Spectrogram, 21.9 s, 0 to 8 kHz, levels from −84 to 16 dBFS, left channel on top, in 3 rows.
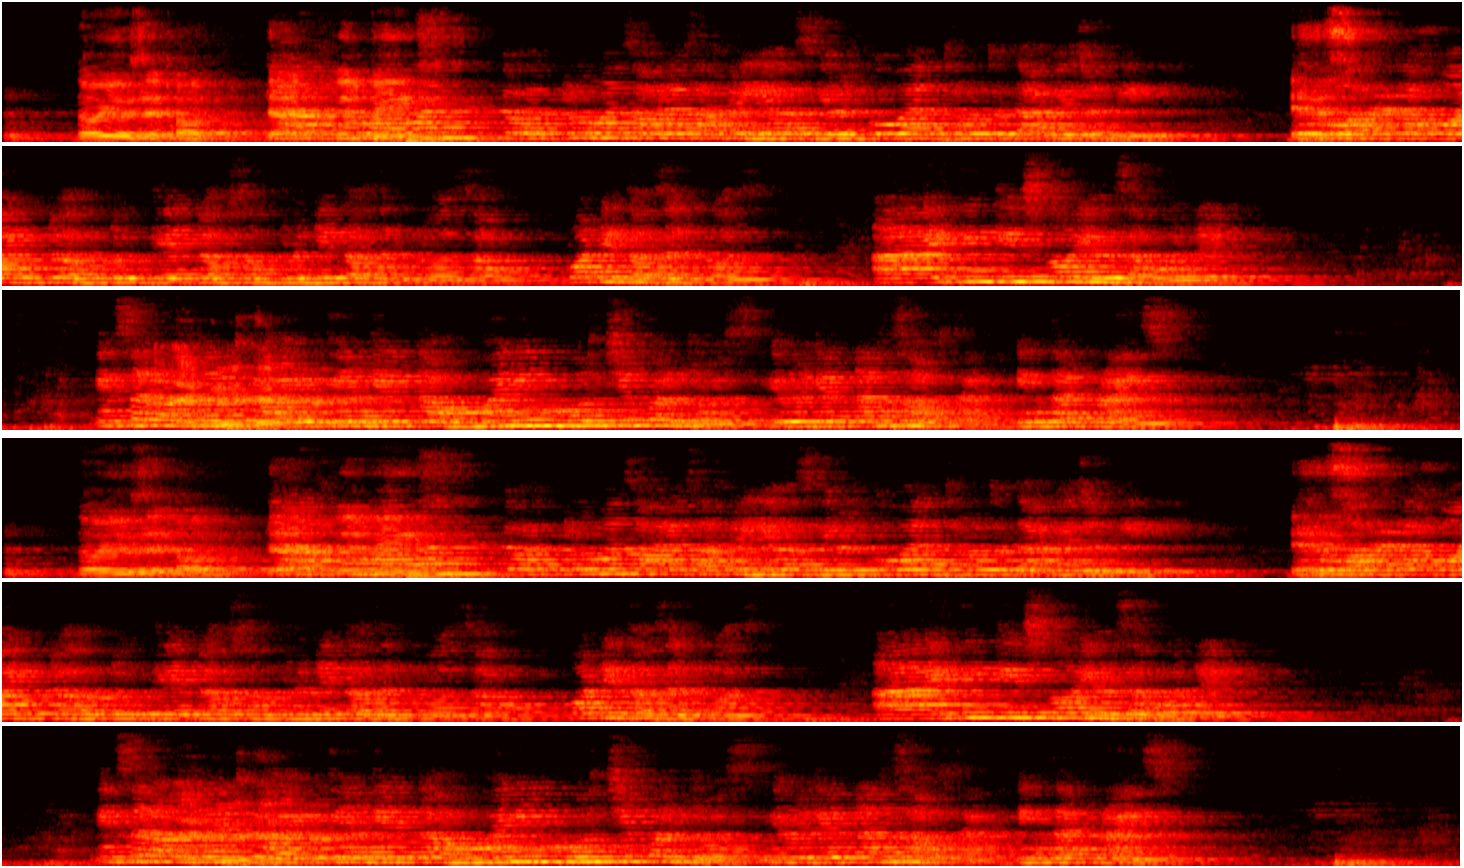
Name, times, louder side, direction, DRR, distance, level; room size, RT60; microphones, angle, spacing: voice 1, 0.4-2.2 6.4-6.8 14.8-14.9 15.4-16.0 21.2-21.6, left 3 dB, 35° left, 2 dB, 0.3 m, -27 dB
voice 2, 1.3-5.7 6.4-9.9 10.1-11.0 11.6-13.4 15.0-20.4, left 2 dB, 70° left, -11 dB, 0.9 m, -25 dB
2.8 x 2.1 x 3.2 m, 1.2 s
head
